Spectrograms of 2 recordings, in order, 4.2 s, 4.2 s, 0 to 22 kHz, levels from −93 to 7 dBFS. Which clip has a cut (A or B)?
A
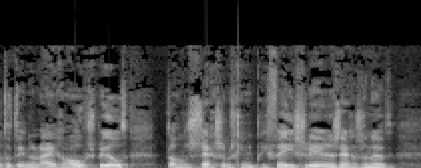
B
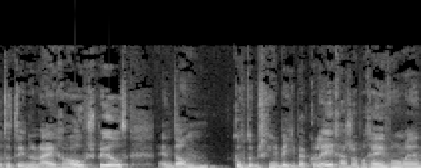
B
